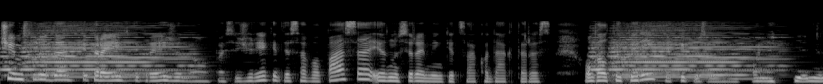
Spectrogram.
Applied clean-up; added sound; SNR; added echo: classical method log-MMSE.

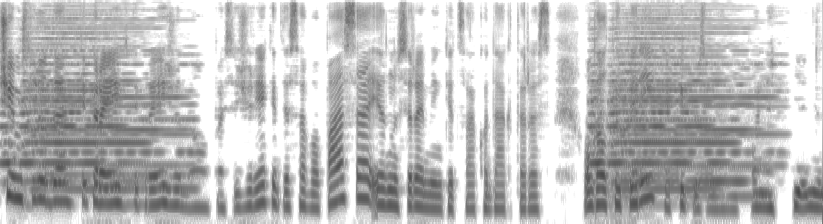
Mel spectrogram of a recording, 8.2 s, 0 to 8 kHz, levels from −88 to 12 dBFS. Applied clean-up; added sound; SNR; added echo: classical method Wiener filter.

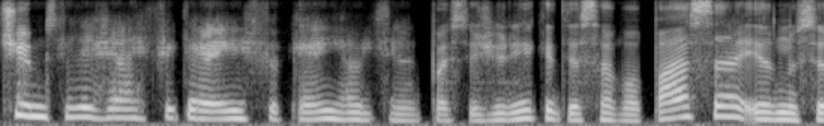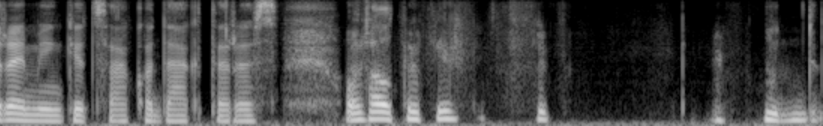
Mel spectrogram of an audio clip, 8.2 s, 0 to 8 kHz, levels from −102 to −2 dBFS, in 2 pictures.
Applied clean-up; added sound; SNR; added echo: neural diffusion model UNIVERSE++.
